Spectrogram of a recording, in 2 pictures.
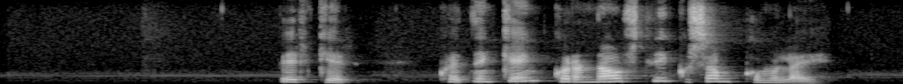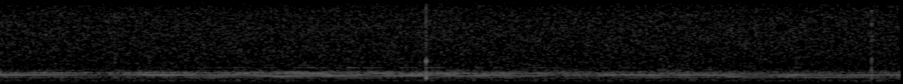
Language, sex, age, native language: Icelandic, female, 50-59, Icelandic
